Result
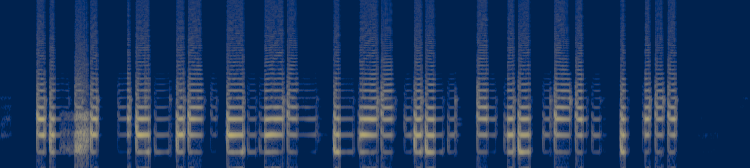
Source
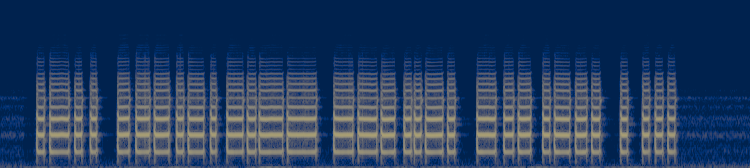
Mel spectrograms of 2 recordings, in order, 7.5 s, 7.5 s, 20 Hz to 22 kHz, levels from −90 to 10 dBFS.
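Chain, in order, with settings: reverb removal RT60 1.5 s; spectral repair 0.62–0.84, 370–1500 Hz after; step gate "x..xx..xx" 142 bpm -24 dB; LFO high-pass sine 1.1 Hz 400–1800 Hz; in parallel at -7.5 dB: sample gate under -23.5 dBFS; on the sum: doubler 15 ms -6.5 dB; gain -6.5 dB

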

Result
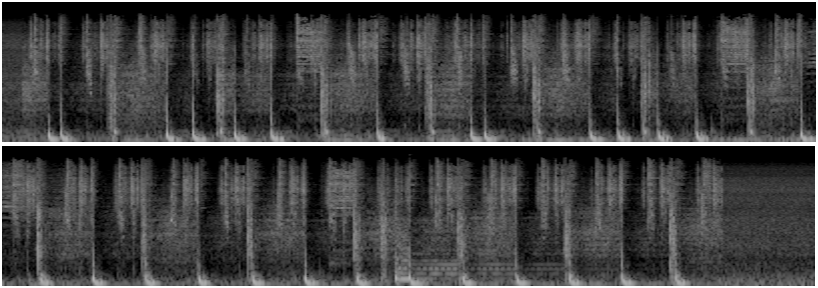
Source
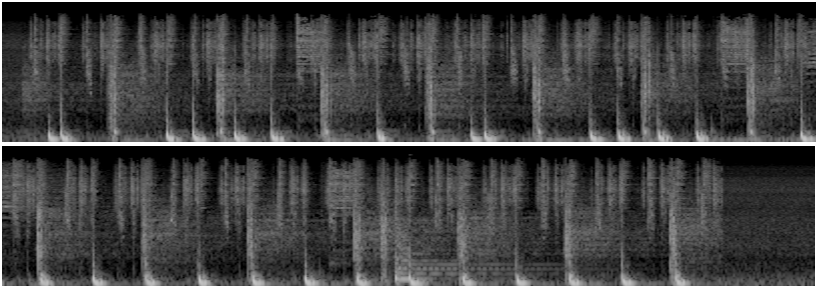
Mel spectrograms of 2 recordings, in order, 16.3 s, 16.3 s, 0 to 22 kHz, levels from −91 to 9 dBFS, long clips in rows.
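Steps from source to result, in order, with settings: compressor 6:1, threshold -34 dBFS, peak gain reduction 15 dB; gain +5.5 dB

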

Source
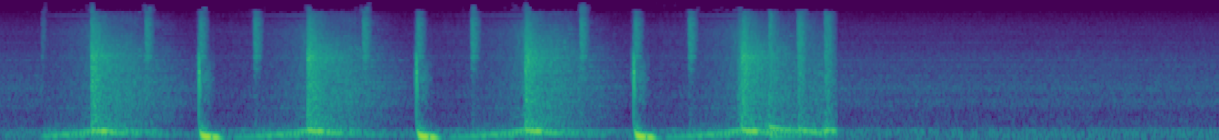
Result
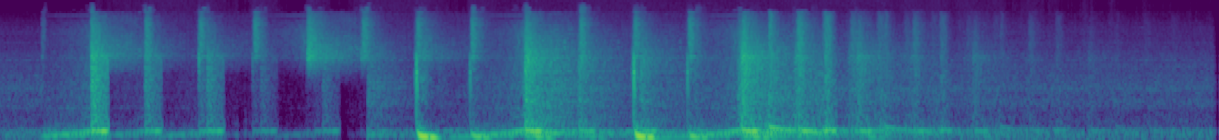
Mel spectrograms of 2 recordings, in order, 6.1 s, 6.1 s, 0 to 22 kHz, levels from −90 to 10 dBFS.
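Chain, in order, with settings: 0.55–1.85 inverse Chebyshev high-pass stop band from 1500 Hz, stop band 60 dB; on a send: feedback echo 0.578 s, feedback 32%, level -13 dB; on the sum: lo-fi delay 0.268 s, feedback 35%, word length 8-bit, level -11.5 dB; gain -2.5 dB

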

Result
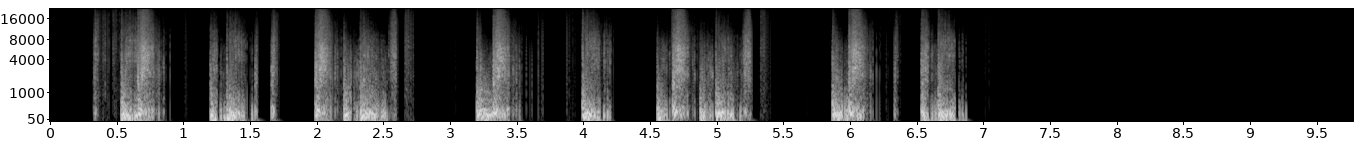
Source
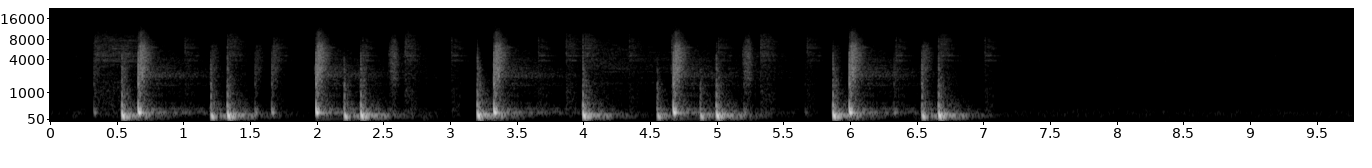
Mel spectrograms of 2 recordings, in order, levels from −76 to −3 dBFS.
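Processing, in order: whisperiser; fuzz box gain 39 dB, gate -44 dBFS

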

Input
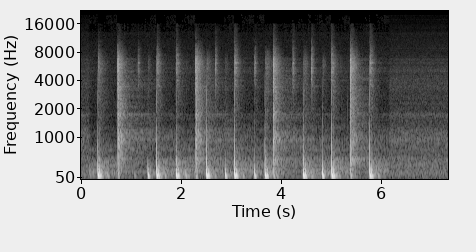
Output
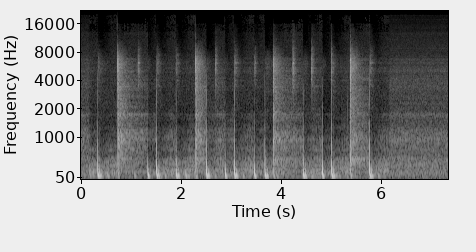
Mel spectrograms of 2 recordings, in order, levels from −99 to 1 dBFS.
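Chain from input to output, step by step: compressor 12:1, threshold -25 dBFS, peak gain reduction 16 dB; gain +3 dB

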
